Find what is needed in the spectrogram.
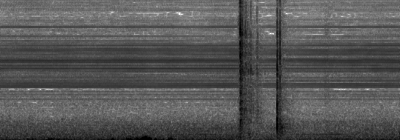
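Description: A handmade hickory-and-bamboo laminated bow shooting a bamboo arrow: a sharp snap as the string is released about two and a half seconds in, then a second sharp crack a fraction of a second later as the arrow strikes the target.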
